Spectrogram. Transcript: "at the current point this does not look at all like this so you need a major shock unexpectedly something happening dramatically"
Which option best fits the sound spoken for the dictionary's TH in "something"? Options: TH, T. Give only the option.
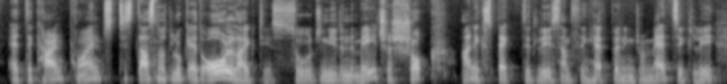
TH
